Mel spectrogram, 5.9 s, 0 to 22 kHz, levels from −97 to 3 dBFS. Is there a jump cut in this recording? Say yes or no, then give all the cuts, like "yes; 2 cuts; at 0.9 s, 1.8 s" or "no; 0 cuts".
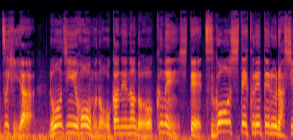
no; 0 cuts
